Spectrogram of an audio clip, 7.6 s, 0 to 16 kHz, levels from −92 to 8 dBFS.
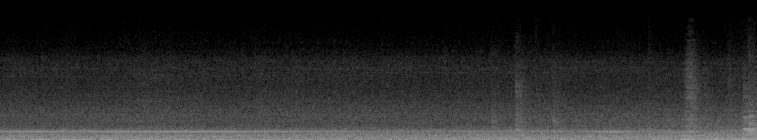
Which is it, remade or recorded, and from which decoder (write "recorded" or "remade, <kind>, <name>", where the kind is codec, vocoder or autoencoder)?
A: recorded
